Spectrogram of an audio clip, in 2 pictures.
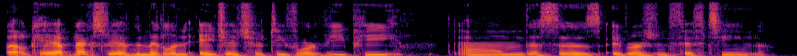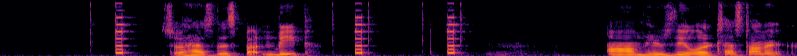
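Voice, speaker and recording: A young man giving a casual, halting, informal product showcase as a hobbyist reviewer. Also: mid-range voice, flat delivery. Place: carpeted room at home.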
